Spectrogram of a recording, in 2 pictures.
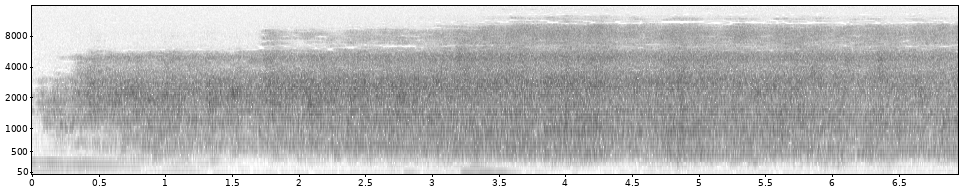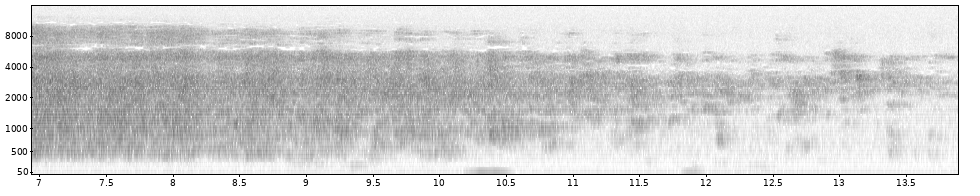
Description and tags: empty-toilet-cistern
Empty the toilet cister. Water sound.
cadena, empty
